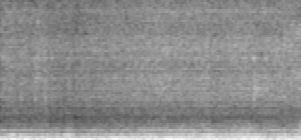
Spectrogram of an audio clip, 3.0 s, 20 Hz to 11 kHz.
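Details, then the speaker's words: 2000 Honda Civic automatic, D16Y7, 210,000 miles, warm, after MAP sensor replacement and harness connector fix: hard launch pulls as a smooth, even low rumble with no stumble or misfire, no codes; normal acceleration. "I'm going to try to take off with some with some pep, but it might just get no traction and go nowhere. I just want to show you guys that it doesn't stumble no more."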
